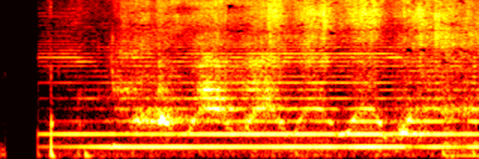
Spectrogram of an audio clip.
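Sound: electric toothbrush brushing teeth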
